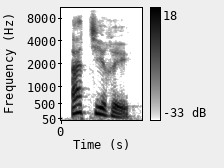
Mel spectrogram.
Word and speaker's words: attirer: Attirer, okay? Don't pronounce the double T. You only pronounce this. Attirer, attirer.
